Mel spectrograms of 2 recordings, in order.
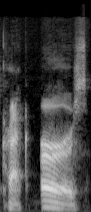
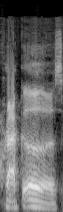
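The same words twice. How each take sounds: First: The final R sound is strongly pronounced. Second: The final R sound is dropped. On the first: The speaker calls it right. "I want my hard R" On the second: The speaker calls it wrong. "it's not crackers"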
